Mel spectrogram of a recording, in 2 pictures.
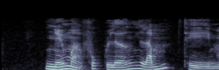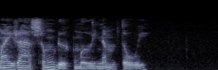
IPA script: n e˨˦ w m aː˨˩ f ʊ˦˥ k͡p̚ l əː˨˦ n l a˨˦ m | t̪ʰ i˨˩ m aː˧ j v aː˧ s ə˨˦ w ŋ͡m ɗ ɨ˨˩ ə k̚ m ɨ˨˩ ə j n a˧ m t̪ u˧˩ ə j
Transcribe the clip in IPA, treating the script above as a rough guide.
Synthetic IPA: n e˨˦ w m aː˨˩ f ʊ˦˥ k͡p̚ l əː˨˦ n l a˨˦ m | t̪ʰ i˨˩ m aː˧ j z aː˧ s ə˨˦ w ŋ͡m ɗ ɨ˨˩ ə k̚ m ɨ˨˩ ə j n a˧ m t̪ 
